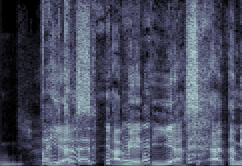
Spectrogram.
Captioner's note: laughs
